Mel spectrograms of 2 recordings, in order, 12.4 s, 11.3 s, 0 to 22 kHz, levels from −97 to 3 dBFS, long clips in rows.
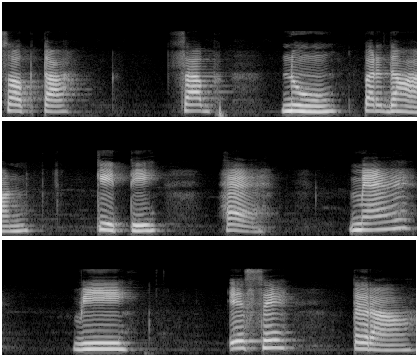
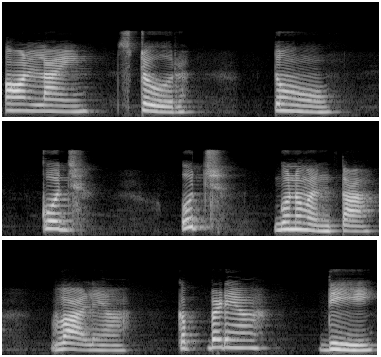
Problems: none marked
